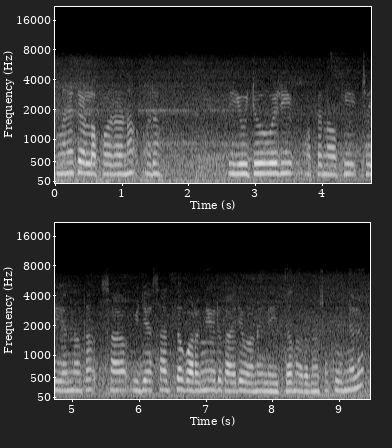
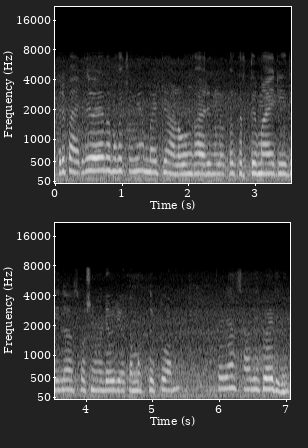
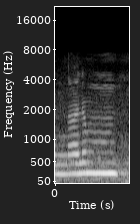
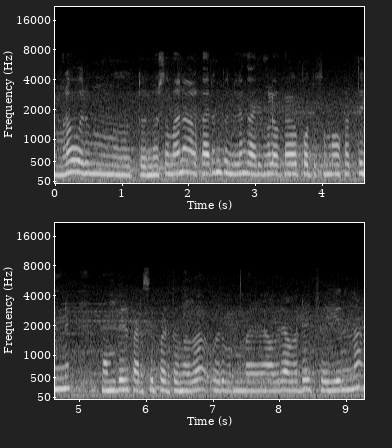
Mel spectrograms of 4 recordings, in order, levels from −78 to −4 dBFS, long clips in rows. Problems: constant background noise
